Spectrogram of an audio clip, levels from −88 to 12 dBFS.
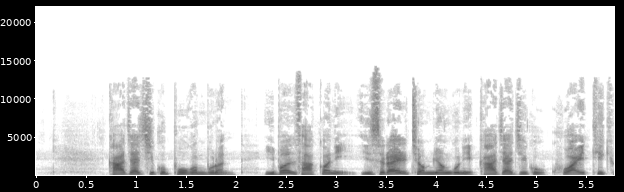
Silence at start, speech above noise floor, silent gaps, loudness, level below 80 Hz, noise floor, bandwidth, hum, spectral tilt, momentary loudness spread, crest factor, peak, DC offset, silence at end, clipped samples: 0.75 s; 30 dB; none; -26 LUFS; -68 dBFS; -55 dBFS; 13 kHz; none; -5 dB/octave; 8 LU; 20 dB; -6 dBFS; under 0.1%; 0 s; under 0.1%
